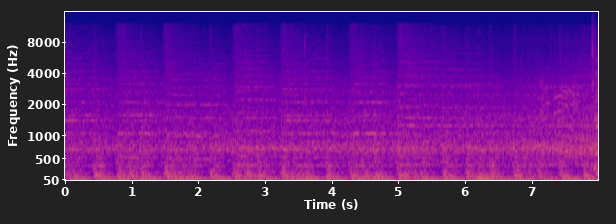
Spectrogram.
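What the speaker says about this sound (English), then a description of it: "this home crowd is fired up and ready to make a difference today" A stadium home crowd roars in EA Sports College Football 26, a dense, steady wall of cheering and noise that holds loud throughout, with a voice running over it.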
